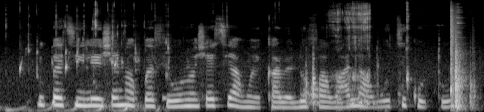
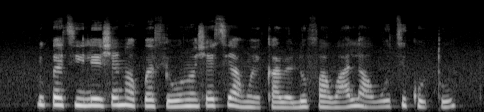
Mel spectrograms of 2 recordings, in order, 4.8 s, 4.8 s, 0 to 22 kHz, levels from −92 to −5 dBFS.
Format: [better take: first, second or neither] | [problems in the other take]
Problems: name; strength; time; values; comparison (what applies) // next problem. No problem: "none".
second | background sound (Liquid); 6 dB below the speech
